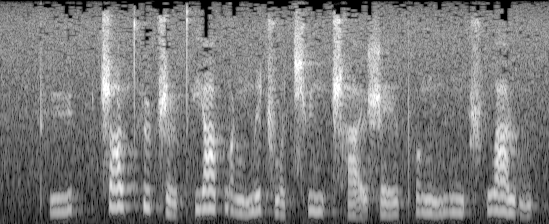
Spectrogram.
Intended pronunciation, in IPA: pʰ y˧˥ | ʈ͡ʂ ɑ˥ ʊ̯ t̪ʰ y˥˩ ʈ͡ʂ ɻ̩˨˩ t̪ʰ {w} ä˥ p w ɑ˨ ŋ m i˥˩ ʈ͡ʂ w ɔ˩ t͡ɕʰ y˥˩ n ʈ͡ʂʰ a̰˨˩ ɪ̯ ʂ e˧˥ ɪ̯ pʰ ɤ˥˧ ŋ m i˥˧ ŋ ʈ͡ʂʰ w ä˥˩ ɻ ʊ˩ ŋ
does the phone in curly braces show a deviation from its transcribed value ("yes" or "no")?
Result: yes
